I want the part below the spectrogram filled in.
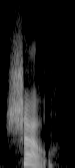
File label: "shell", spelling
